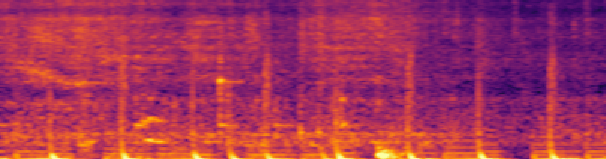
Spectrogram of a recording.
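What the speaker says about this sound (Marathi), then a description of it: "आपली टोमॅटो प्युरी आणि अद्रक लसणाची पेस्ट छानपैकी परतून घ्यायची" Tomato puree and ginger garlic paste sizzle in a pan while being stirred, a steady close frying hiss broken by regular scraping strokes of the spoon, with no talk.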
